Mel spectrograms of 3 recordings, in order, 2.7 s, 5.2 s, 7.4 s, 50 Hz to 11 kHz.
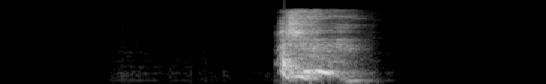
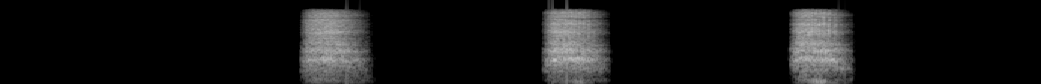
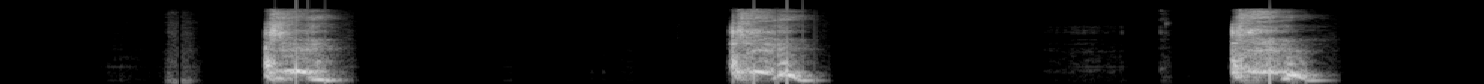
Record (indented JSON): {
  "cough_length": "2.7 s",
  "cough_amplitude": 32768,
  "cough_signal_mean_std_ratio": 0.28,
  "exhalation_length": "5.2 s",
  "exhalation_amplitude": 20900,
  "exhalation_signal_mean_std_ratio": 0.3,
  "three_cough_length": "7.4 s",
  "three_cough_amplitude": 32768,
  "three_cough_signal_mean_std_ratio": 0.32,
  "survey_phase": "beta (2021-08-13 to 2022-03-07)",
  "age": "18-44",
  "gender": "Female",
  "wearing_mask": "No",
  "symptom_runny_or_blocked_nose": true,
  "smoker_status": "Never smoked",
  "respiratory_condition_asthma": true,
  "respiratory_condition_other": false,
  "recruitment_source": "Test and Trace",
  "submission_delay": "1 day",
  "covid_test_result": "Positive",
  "covid_test_method": "RT-qPCR"
}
